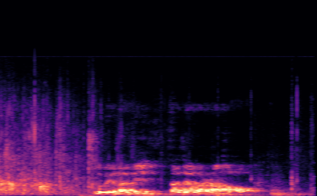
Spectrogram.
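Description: A man speaks calmly through a loudspeaker in a large room.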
